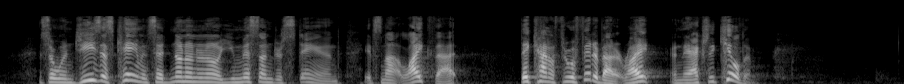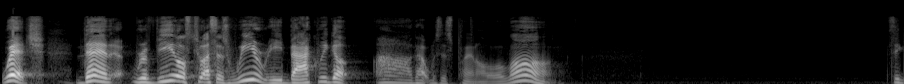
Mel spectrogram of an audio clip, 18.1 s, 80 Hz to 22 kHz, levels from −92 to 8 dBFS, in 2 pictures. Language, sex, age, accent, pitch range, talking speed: English, male, 40-59, American, 130-190 Hz, 165 wpm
